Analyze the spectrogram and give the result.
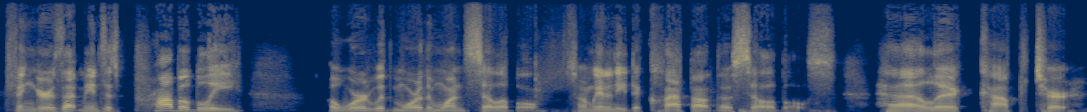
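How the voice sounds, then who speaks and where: A man models writing for young children, stretching out sounds and syllables as he goes. His voice has a gravelly edge and rises and falls a lot. The sound is dry and close. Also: mid-range voice, dry recording. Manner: slow, sounds out letters and syllables aloud; thinks aloud in a gentle encouraging way. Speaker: kindergarten teacher.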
